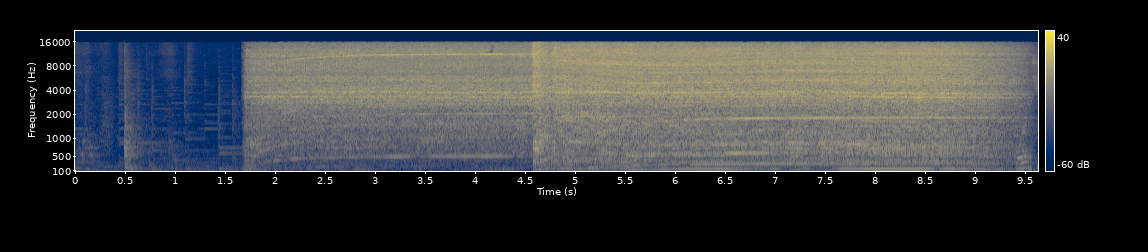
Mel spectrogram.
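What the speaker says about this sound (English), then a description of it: "One of the saws we'd like to use is a mini circular saw with a guide." A mini circular saw with a guide spins up sharply and cuts straight through material for a linear drain installation, loud and sustained with a whining motor tone that shifts as the blade bites, after a few light handling knocks.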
